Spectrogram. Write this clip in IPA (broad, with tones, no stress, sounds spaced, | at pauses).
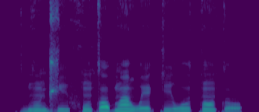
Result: d ũ˨ d͡ʒ i˨ f ũ˨˦ t ɔ˦ b ã˦˨ w e˨˦ k i˧ w u˦ t ɔ̃˦˨ t o˨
